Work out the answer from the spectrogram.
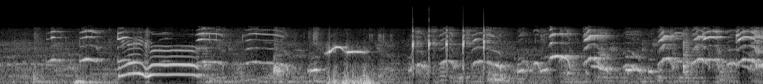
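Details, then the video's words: Great Dane puppies, filmed 01-27-09, giving a chorus of whining whimpers and short yips, some calls sustained and others choppy, with a few sharp clicks midway. "Great Dane puppies"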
